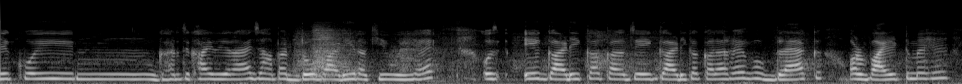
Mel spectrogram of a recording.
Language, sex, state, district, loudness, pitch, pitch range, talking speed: Hindi, female, Uttarakhand, Tehri Garhwal, -22 LUFS, 240 Hz, 235-255 Hz, 185 wpm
